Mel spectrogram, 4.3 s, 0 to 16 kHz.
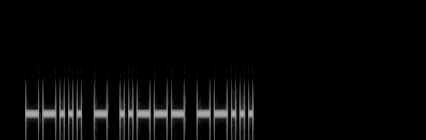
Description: Morse code, heard as a keyed tone, about 28 wpm, 700 Hz. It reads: 7T27
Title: Common Cut Numbers - 4-Digit 28wpm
